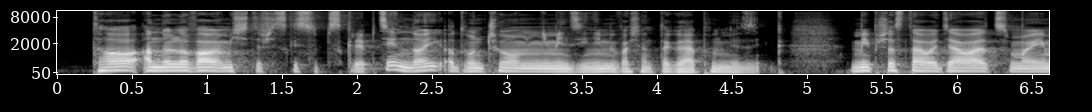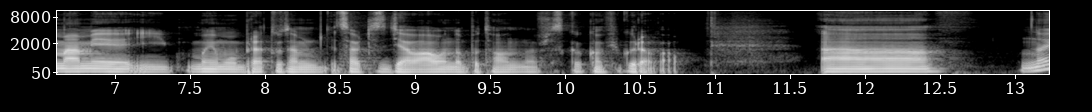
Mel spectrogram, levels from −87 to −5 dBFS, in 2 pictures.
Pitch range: 100-125 Hz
